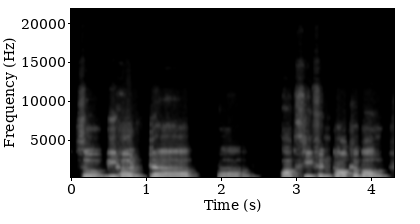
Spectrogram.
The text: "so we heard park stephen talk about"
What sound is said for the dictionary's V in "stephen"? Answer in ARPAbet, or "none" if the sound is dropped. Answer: F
